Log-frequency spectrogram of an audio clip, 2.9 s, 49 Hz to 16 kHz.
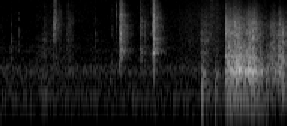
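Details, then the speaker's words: Canon PowerShot A480 AA-battery point-and-shoot, untested auction lot: short whirring bursts and clicks, then a longer grind as the lens extends at power-on; noisy zoom lens mechanism, though it still takes good, color-accurate pictures. "noisy little noisy camera but uh still takes good pictures and very color accurate"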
